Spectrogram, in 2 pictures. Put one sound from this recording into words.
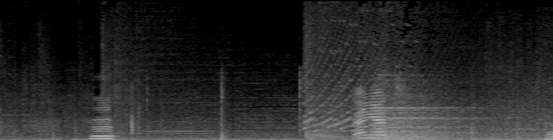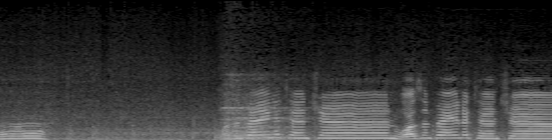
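A young woman talks and exclaims into a microphone with animation.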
